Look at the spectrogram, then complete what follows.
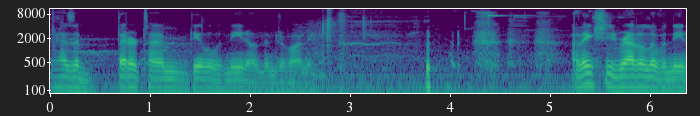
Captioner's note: laughs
